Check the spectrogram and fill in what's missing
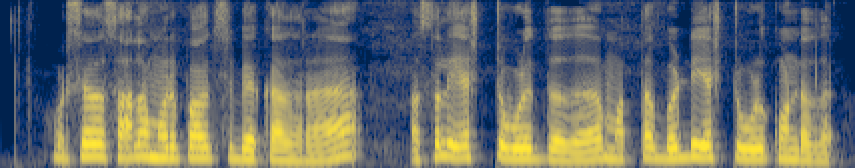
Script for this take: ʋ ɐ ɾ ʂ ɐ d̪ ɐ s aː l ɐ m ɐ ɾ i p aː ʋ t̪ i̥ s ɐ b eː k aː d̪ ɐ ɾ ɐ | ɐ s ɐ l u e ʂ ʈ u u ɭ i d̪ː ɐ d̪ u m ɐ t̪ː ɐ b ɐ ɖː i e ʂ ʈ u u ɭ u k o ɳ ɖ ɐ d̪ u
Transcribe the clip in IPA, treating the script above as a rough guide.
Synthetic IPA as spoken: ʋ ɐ ɾ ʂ ɐ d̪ ɐ s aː l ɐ m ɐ ɾ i p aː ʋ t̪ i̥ s ɐ b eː k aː d̪ ɐ ɾ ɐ | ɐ s ɐ l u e ʂ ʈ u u ɭ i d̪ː ɐ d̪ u m ɐ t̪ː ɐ b ɐ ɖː i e ʂ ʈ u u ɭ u k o ɳ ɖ ɐ d̪ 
